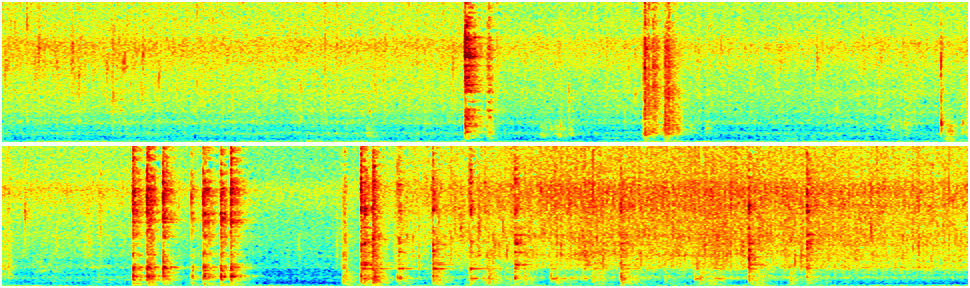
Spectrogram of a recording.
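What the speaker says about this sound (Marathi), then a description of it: "मी कोथिंबीर घालत आहे फोडणीला" Coriander hits hot oil in a tempering for a spinach dish, giving a steady sizzle throughout, broken by sharp clinks and scrapes of a spoon stirring against the pan, with no voices.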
